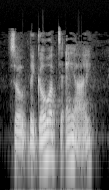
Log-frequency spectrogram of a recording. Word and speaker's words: Ai: They go to the next town, a little place called Ai, spelled Ai and pronounced Ai, unless you have the British version, which is Ai.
